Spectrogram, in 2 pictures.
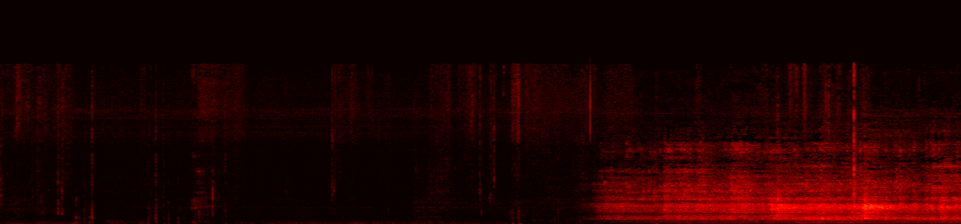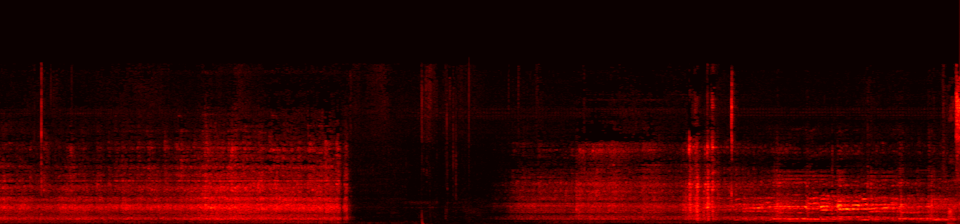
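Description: Animated DVD menu's soundtrack playing through a television's speakers: quiet at first, then a dense wash of noise with voice-like sound about seven seconds in that cuts off suddenly about sixteen seconds in. It comes back a couple of seconds later, and music joins near the end.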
